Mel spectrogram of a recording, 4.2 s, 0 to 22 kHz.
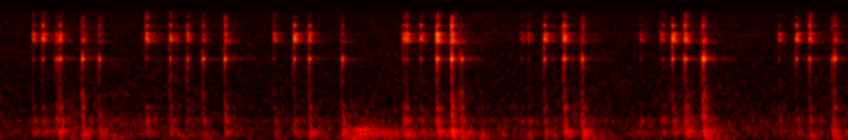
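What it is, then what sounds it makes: Ribbed glass jar tapped with fingernails. Long painted nails tap rapidly on an empty, ribbed, clear glass jar. The result is quick bursts of bright, clicky taps with a high glassy tone around 3.8 kHz. Each tap dies away almost instantly, leaving soft pauses between the clusters.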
